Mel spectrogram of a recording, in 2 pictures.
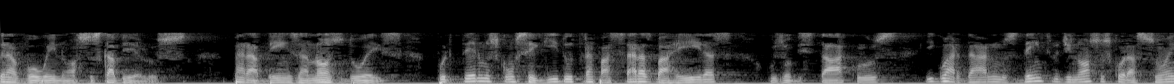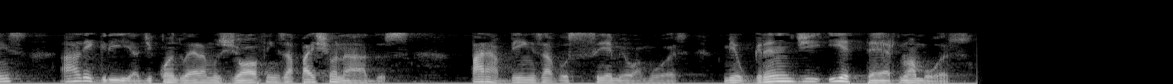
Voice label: ANIV DE CASAMENTO (M); Casamentos

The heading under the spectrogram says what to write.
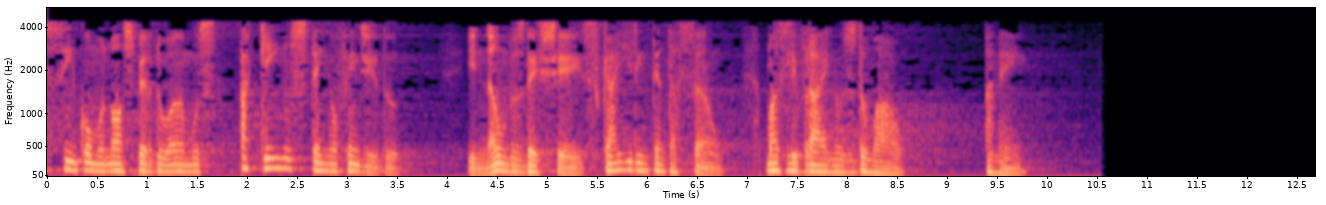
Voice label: PAI NOSSO M; Telemensagens; Natal e Ano novo

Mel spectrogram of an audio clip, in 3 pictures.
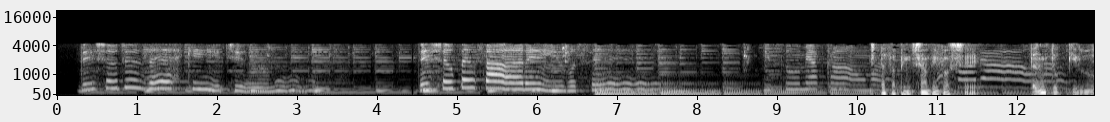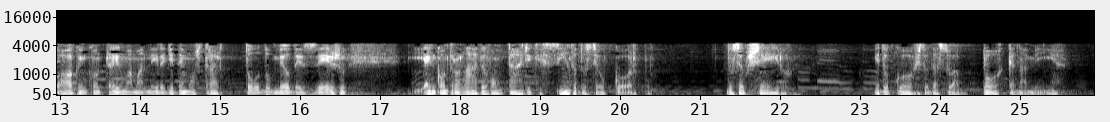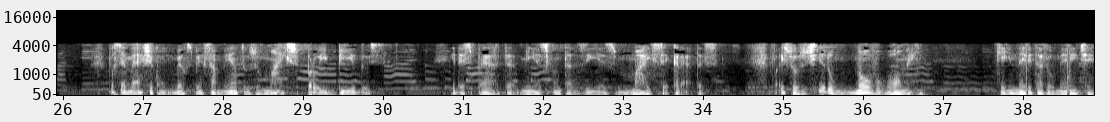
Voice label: ROMANT. PICANTE, Sensuais, masc; Telemensagens

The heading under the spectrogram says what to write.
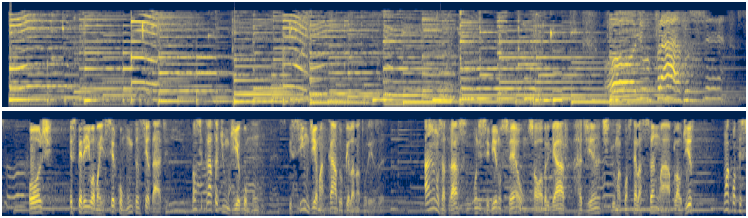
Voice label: FELIZ ANIVERSARIO M

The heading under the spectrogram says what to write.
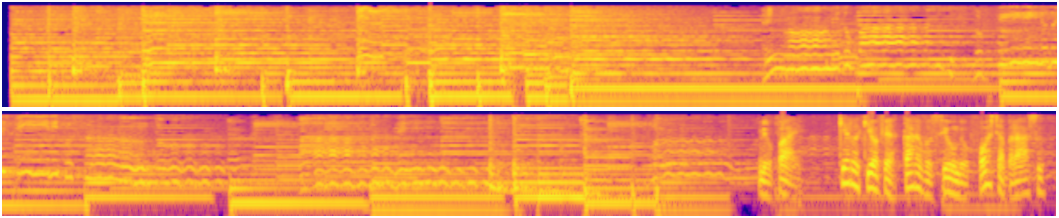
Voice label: NATAL P PAI, masc; Telemensagens; Natal e Ano novo

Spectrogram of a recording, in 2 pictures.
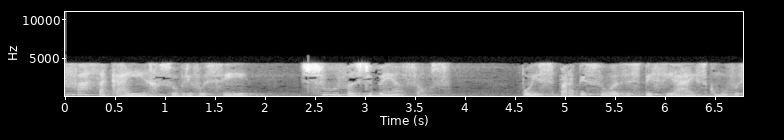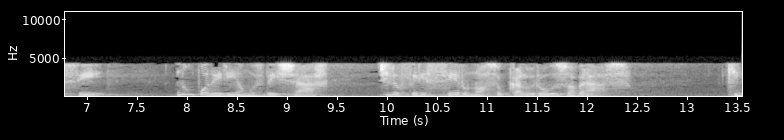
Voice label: Aniv Gospel, Telemensagens Aniversarios; chuvas de bênçãos; Telemensagens 2017

